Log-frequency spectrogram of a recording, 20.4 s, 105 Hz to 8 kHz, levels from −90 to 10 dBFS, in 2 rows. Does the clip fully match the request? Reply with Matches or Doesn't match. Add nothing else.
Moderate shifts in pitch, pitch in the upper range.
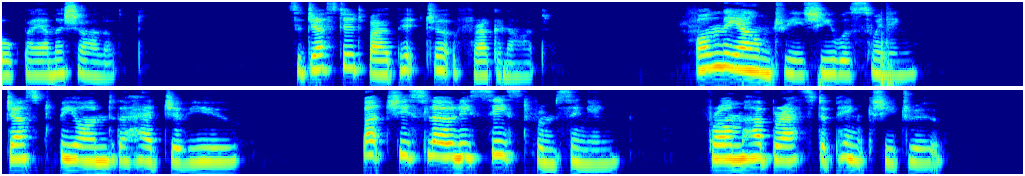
Matches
